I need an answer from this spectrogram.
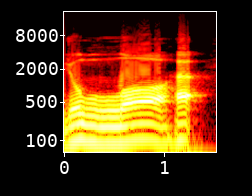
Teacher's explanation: لفظ اللہ کو موٹا ادا کریں گے، اس سے پہلے حرف پر پیش ہے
